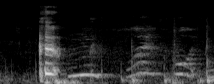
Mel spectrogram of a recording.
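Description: A small child's voice: a sudden loud cough-like burst about half a second in, then a few short vocal sounds.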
